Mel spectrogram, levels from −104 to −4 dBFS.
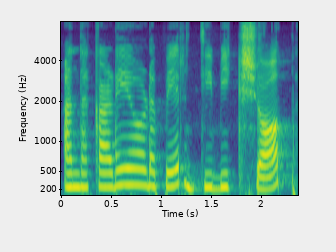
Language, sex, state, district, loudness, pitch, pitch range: Tamil, female, Tamil Nadu, Nilgiris, -14 LUFS, 235 Hz, 230-250 Hz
